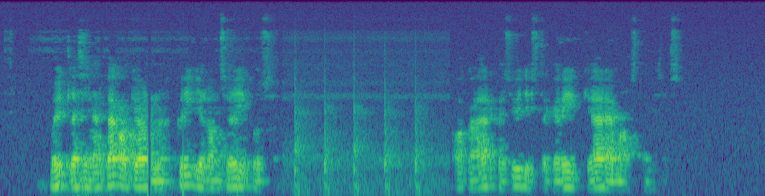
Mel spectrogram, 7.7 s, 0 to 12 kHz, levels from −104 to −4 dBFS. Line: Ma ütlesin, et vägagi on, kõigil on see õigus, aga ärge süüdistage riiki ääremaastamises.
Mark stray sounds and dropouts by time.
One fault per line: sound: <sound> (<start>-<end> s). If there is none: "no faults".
sound: dropout (1.5-1.5 s)
sound: thud (2.9-4.5 s)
